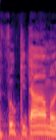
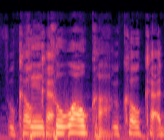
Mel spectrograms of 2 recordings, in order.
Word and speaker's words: Fukuoka: The stadium actually is 40,000 capacity at the Fukidama Dome. My opinion, a waste of money. Waste of money, I thought. Can't let me pronounce this. What? Fukuoka Dome.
